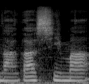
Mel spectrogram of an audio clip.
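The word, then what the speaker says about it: 長島: 样是岛，但是在长岛这个姓氏里面它只会念成 Nagashima，这是因为在长岛这个字里面已经有一个 ga 这个浊音了，所以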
